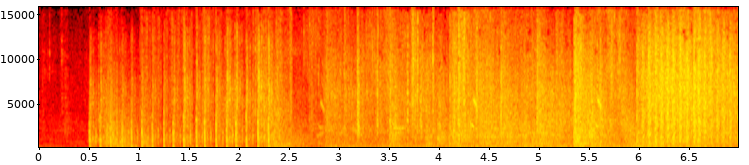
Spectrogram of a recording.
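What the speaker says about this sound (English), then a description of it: "M242 firing away." An M242 autocannon fires a rapid burst of evenly spaced heavy shots in a Company of Heroes battle, then gives way to a dense roar of continuous gunfire and explosions, loud and with no voices.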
